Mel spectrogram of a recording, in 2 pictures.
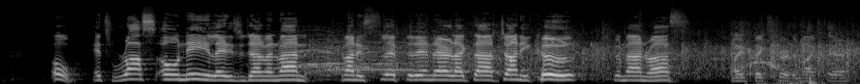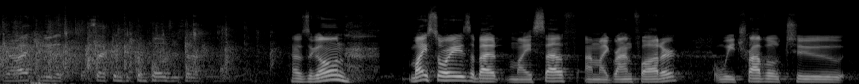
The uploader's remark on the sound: stories from our monthly open mic storytelling night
